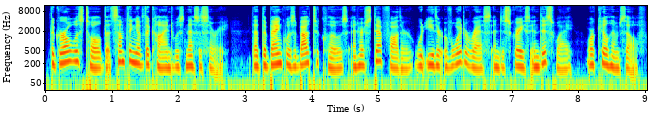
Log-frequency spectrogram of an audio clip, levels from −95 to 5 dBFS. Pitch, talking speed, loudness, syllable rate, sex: 175 Hz, 220 wpm, -20 LUFS, 5.8 syllables/s, female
